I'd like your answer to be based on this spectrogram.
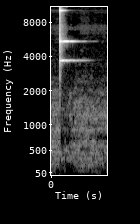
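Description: A genuine jade piece is struck once and gives a bright, high ping. The ring holds a clear tone around 3.7 kHz that fades within about half a second. The clear, sustained ping marks the piece as real jade rather than a treated one.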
